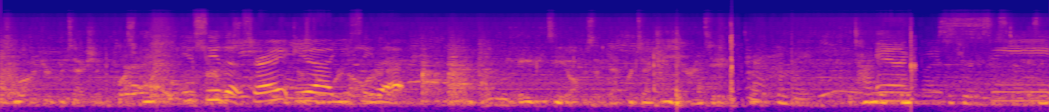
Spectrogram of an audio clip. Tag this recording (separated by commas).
Music, Speech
